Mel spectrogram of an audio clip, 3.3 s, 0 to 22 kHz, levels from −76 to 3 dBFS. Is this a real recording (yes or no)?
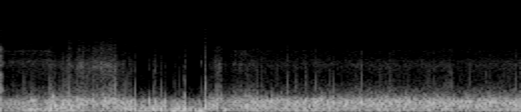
yes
